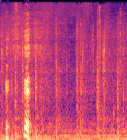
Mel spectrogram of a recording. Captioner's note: laughs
